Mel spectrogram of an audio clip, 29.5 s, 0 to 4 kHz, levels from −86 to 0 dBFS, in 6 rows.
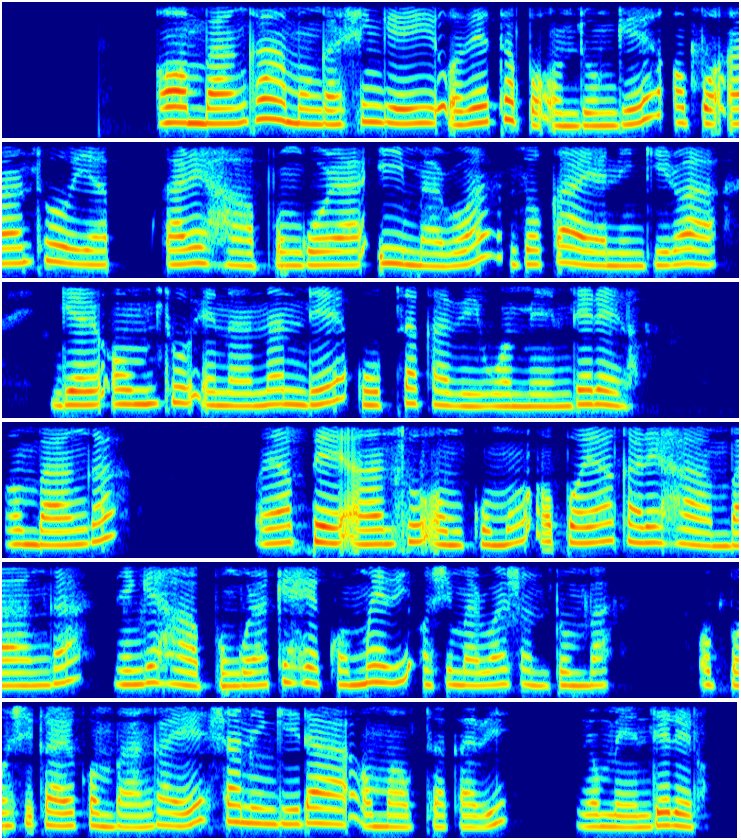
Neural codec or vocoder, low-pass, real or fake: none; 3.6 kHz; real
